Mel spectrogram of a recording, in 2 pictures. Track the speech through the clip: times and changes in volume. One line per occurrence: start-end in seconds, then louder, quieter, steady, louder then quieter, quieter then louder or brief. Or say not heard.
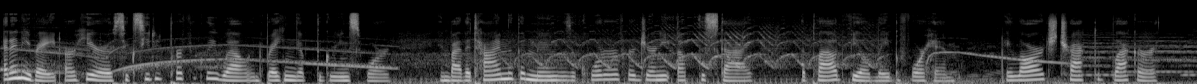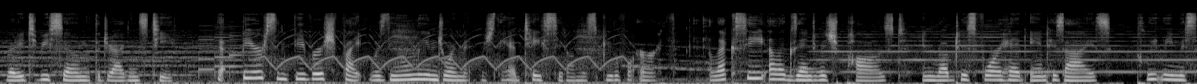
0.0-23.9 steady.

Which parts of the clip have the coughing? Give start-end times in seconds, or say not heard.
not heard.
